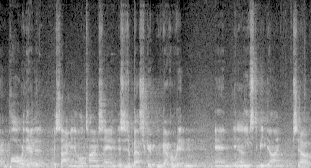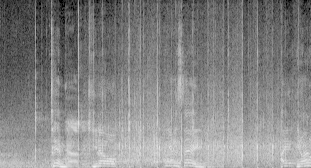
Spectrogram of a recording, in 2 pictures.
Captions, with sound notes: Rhett and Paul were there beside me the whole time saying this is the best script we've ever written, and it needs to be done. - Tim, you know... (audience applauds)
